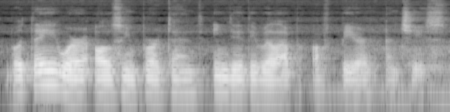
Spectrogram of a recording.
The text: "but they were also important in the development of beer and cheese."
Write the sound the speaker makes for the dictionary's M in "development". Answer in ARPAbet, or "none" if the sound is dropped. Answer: none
